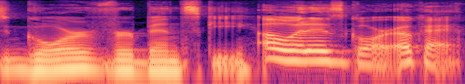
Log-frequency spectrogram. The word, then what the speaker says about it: Gore Verbinski: How do you pronounce his first name? It's Gore Verbinski.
